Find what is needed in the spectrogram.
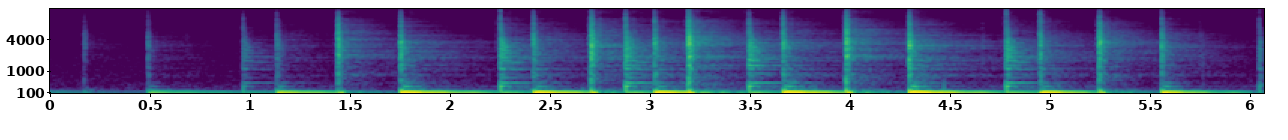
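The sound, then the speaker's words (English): Deep, booming strikes on a dohola, a bass tabla drum, ring out in a steady, repeating rhythm, with many heavy low thuds interleaved with crisp, higher slaps, played alone and fairly loud. “Then I use the dohola, which is the bass tabla. This is what it sounds like.”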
